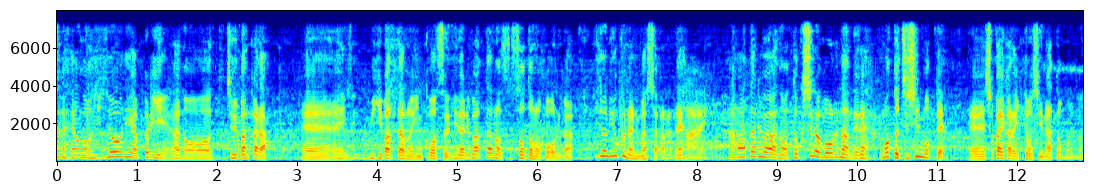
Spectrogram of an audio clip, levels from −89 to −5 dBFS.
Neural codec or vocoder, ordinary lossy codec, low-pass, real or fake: vocoder, 22.05 kHz, 80 mel bands, HiFi-GAN; none; 7.2 kHz; fake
